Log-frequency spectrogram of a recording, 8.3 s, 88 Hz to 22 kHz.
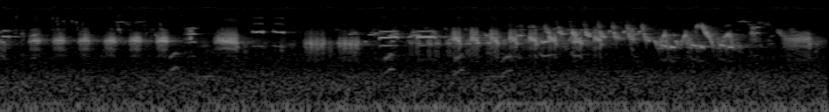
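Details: Several great reed warblers sing in the Ema-Joe Suursoo reserve on Lake Peipus shores. A run of evenly repeated harsh notes opens, followed by varied chattering and squeaky phrases above a low rumbling background. Recorded with Zoom F6 and Sennheiser MKH 8040.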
